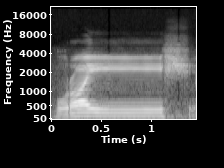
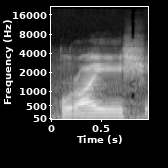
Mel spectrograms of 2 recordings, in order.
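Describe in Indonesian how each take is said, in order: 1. Vokal panjang ditahan empat harakat. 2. Vokal panjang ditahan dua harakat. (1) "Atau empat harokat ya" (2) "yaitu dua harokat"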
